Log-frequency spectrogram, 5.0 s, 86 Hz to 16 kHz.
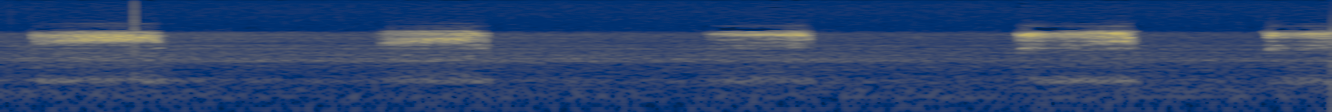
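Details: Barn owl calling at the nest around 11:43 PM, 2 April 2015, during delivery of a gopher. Five drawn-out breathy screeches, about a second apart, each a harsh rasp against a quiet background.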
